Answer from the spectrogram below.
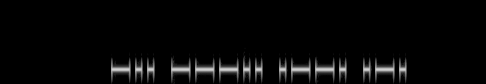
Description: Morse code, heard as a keyed tone, about 20 wpm, 700 Hz. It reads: D8PR
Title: Four Letter-Number Combinations - 20wpm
